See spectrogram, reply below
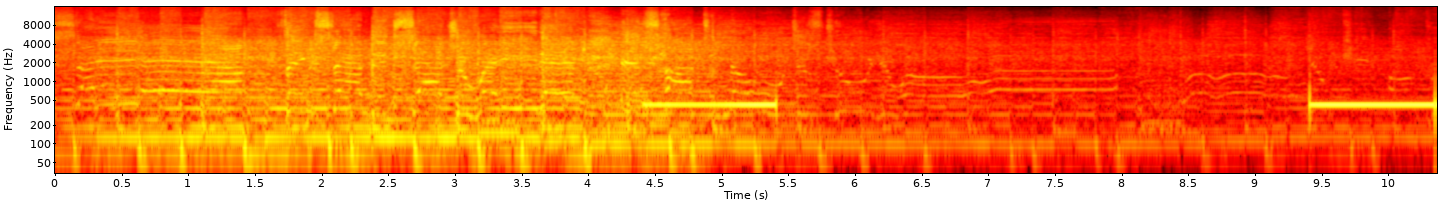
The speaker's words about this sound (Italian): Allora proviamo a chiamare Lutwak, con cui abbiamo un appuntamento, vediamo un po', eh.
